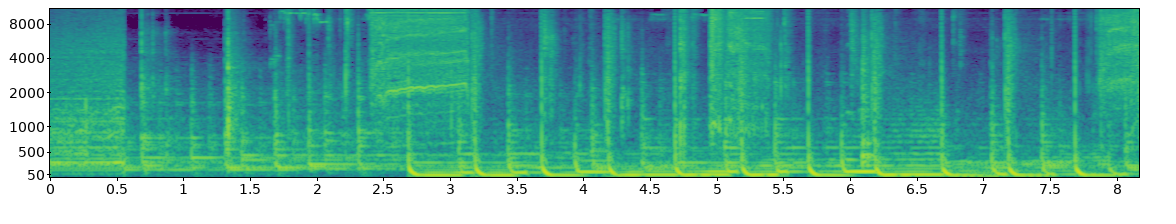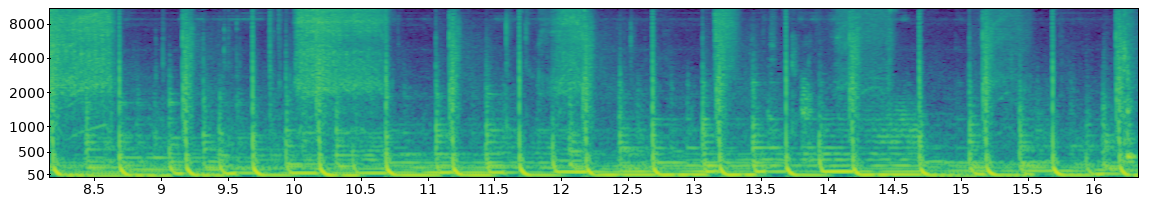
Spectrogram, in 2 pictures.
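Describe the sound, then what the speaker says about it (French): Small Phillips screws being removed from the trolley of a Veteran Sherman S electric unicycle, producing loud, close, rapid clicking and ratcheting from a tool that runs steadily for most of the stretch after a quieter start. "pour lever le trolley, on va avoir les deux petites vis cruciformes à enlever, ainsi que la clé Allen du milieu"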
